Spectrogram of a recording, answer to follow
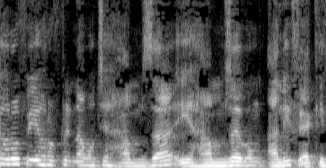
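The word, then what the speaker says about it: ء: এটার উচ্চারণ হচ্ছে আলিফের উচ্চারণের মতো আ ই ও।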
